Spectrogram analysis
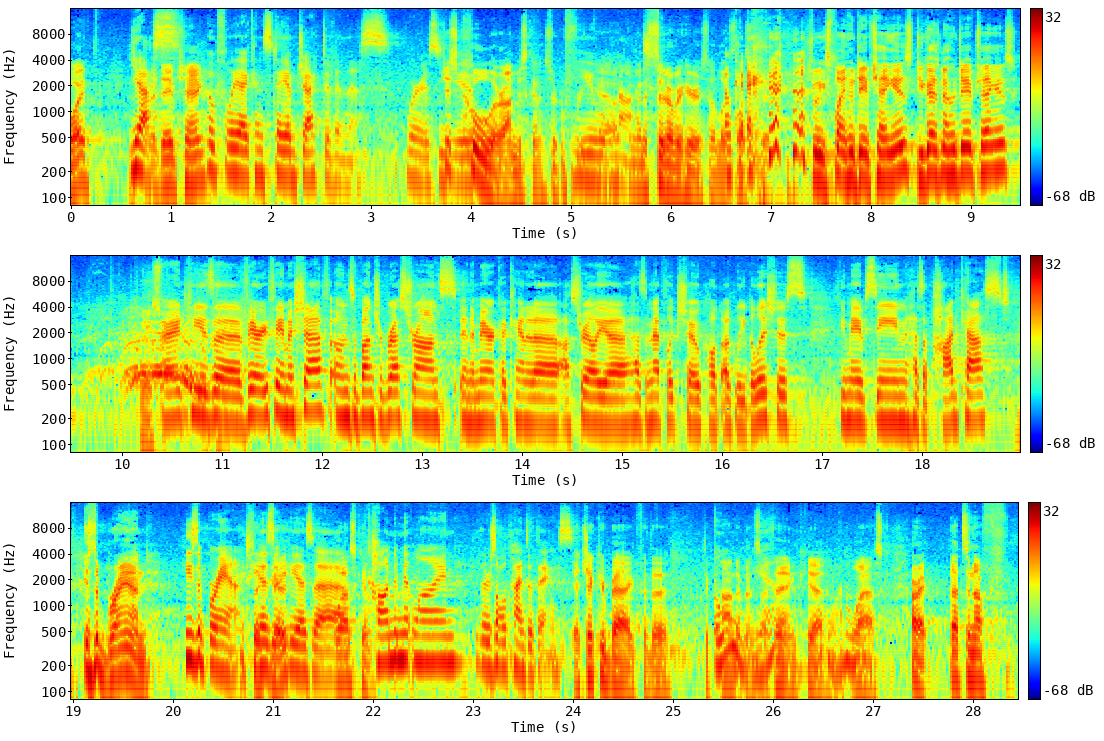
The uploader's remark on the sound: Live at Code 2018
